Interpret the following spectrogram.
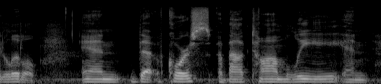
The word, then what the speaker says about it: Tom Lea: I wouldn't have known because I don't listen to Motley Crue, but it's not Tommy Lee, it's Tom Lea. And the way you spell it is Tom, T-O-M, Lee is L-E-A.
